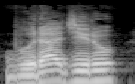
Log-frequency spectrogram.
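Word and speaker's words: ブラジル: encontros outos conon anais Brasil vira badiru e alguns sons que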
